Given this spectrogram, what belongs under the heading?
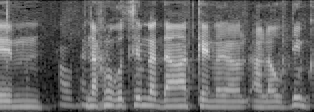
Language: Hebrew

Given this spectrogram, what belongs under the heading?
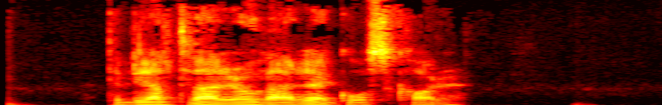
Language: Swedish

